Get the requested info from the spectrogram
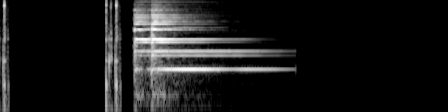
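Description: Subscribe-button animation sound effects: a sharp click, a quick double click about a second later, then a bright notification-bell ding that rings out and fades over about a second and a half.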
